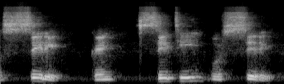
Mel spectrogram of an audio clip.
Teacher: When the t changes into flap-er, the flap-er is voiced.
